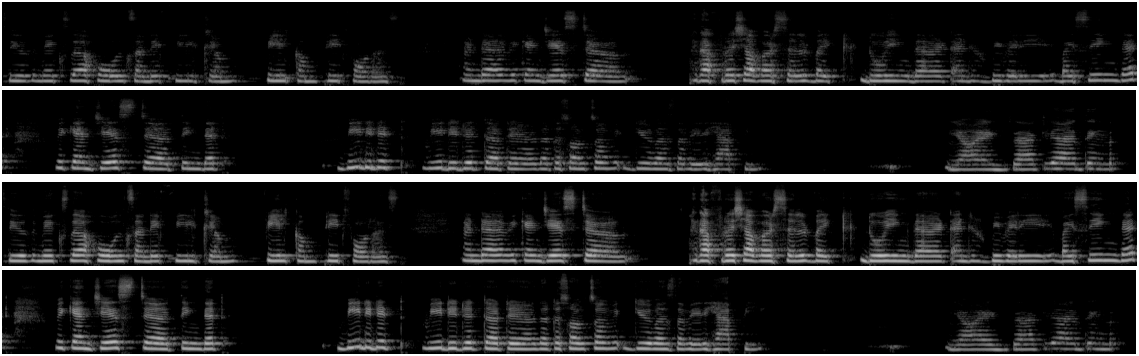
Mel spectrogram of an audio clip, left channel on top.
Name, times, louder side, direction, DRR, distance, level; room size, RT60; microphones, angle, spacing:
voice 1, 0.0-3.9 4.6-6.4 6.9-13.6 14.7-15.3 15.6-18.9, right 6 dB, 75° right, 0.5 m, -30 dB
voice 2, 20.8-22.4, left 2 dB, 85° left, 0.7 m, -37 dB
3.8 x 2.4 x 3.4 m
head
